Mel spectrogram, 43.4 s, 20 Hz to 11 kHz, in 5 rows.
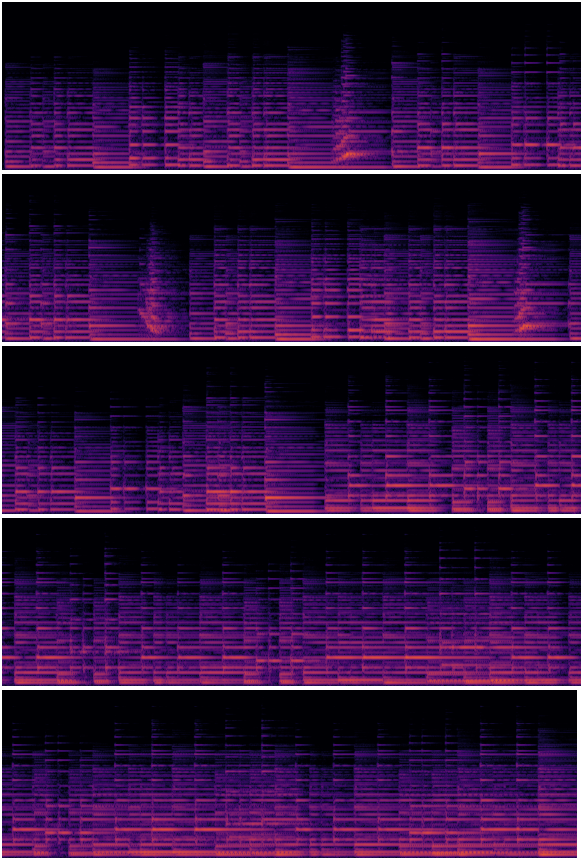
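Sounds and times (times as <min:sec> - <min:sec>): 
piano: 0:00.0 - 0:43.3.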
